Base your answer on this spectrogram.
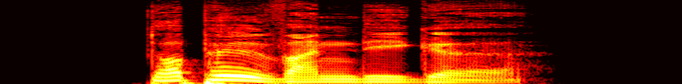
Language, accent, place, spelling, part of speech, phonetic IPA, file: German, Germany, Berlin, doppelwandige, adjective, [ˈdɔpl̩ˌvandɪɡə], De-doppelwandige.ogg
- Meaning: inflection of doppelwandig: 1. strong/mixed nominative/accusative feminine singular 2. strong nominative/accusative plural 3. weak nominative all-gender singular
